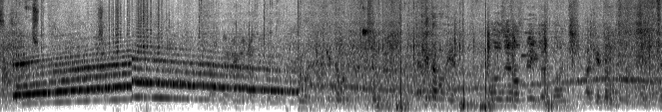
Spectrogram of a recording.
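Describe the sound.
A rocket air-raid warning siren, sounding for incoming Hamas rockets at Barzilai Hospital in Ashkelon, Israel, wails loudly and steadily, its tone slowly sliding, while wind buffets the microphone and a few sharp knocks and voices break through later.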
